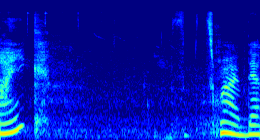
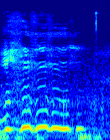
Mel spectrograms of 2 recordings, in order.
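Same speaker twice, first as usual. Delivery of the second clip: higher, giddy villain giggle; high gleeful giggle; 7 semitones higher than usual. Pretend. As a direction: giggle at your own scheme. Villain laugh after the taunt.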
